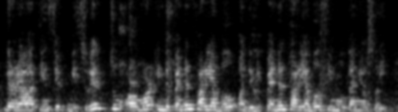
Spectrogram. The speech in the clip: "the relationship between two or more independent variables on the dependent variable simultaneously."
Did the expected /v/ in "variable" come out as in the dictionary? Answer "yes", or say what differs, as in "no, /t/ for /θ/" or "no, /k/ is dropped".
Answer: no, /f/ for /v/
